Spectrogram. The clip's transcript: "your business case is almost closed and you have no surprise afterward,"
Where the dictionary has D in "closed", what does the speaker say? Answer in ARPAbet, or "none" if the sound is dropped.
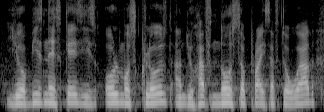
D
